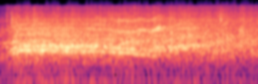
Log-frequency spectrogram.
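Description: Sustained audience applause in a lecture hall, a dense even wash of clapping with a few faint shouts, steady throughout.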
